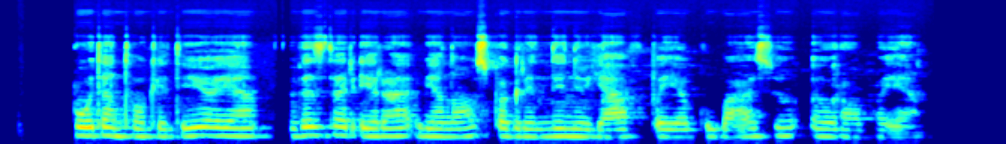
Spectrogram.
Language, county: Lithuanian, Kaunas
